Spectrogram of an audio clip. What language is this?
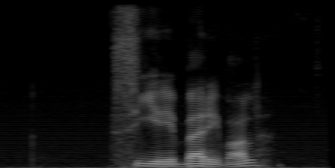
Swedish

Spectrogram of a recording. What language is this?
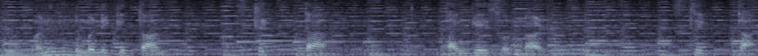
Tamil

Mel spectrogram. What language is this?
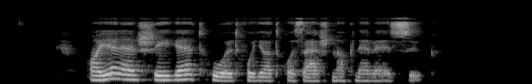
Hungarian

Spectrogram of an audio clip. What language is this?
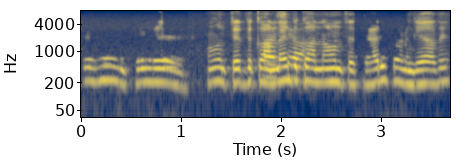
Punjabi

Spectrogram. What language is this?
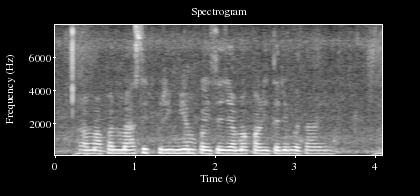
Bhojpuri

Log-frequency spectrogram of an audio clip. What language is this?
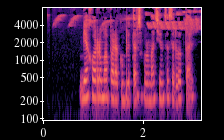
Spanish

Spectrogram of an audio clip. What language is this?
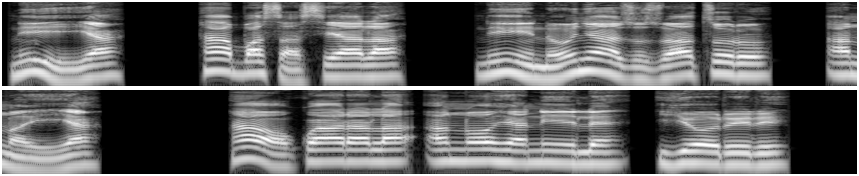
Igbo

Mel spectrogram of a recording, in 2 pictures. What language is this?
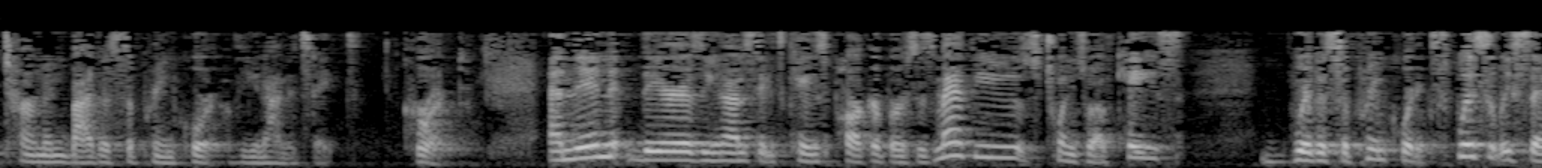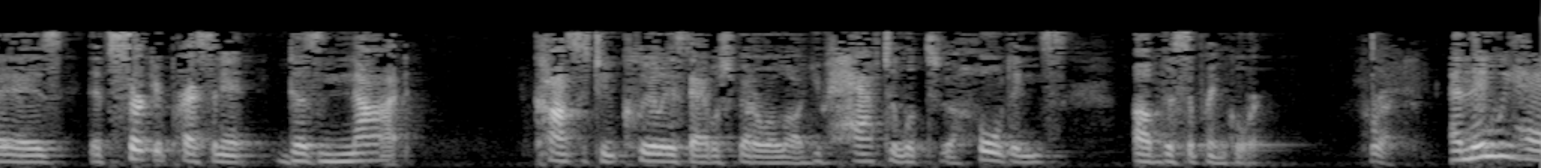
English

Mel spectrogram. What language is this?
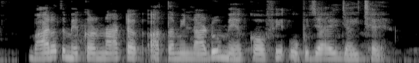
Maithili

